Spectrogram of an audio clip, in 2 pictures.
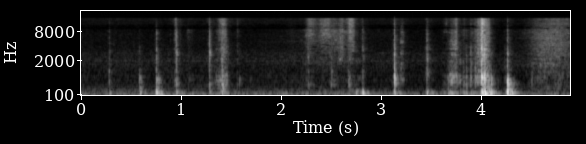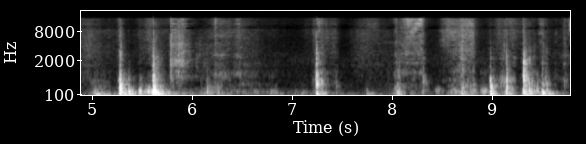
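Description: A small blade scraping and cutting along the sealed edges of a cardboard smartwatch box, with scattered clicks, knocks of the box against a table and rubbing of cardboard as it is turned and opened. A louder cluster of knocks comes about halfway through, and denser scratchy rustling comes near the end.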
